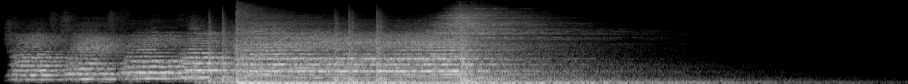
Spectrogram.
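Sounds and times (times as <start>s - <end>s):
level-up fanfare: 1.3s - 6.7s.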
